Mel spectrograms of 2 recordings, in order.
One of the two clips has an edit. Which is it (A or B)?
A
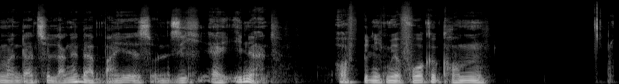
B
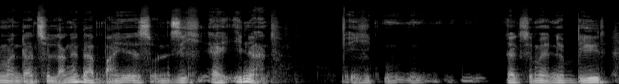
A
